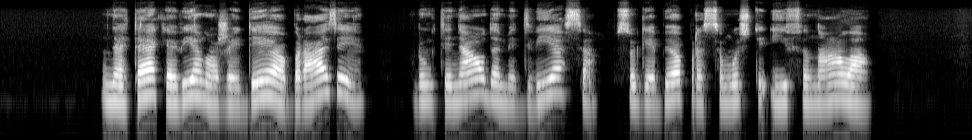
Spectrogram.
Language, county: Lithuanian, Telšiai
